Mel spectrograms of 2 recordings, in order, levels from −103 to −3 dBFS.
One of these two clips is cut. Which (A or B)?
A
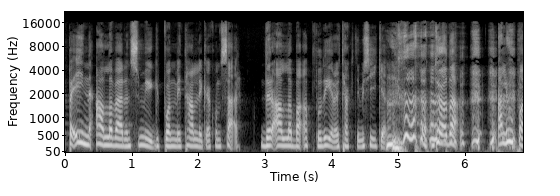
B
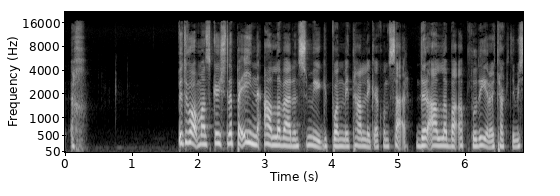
B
